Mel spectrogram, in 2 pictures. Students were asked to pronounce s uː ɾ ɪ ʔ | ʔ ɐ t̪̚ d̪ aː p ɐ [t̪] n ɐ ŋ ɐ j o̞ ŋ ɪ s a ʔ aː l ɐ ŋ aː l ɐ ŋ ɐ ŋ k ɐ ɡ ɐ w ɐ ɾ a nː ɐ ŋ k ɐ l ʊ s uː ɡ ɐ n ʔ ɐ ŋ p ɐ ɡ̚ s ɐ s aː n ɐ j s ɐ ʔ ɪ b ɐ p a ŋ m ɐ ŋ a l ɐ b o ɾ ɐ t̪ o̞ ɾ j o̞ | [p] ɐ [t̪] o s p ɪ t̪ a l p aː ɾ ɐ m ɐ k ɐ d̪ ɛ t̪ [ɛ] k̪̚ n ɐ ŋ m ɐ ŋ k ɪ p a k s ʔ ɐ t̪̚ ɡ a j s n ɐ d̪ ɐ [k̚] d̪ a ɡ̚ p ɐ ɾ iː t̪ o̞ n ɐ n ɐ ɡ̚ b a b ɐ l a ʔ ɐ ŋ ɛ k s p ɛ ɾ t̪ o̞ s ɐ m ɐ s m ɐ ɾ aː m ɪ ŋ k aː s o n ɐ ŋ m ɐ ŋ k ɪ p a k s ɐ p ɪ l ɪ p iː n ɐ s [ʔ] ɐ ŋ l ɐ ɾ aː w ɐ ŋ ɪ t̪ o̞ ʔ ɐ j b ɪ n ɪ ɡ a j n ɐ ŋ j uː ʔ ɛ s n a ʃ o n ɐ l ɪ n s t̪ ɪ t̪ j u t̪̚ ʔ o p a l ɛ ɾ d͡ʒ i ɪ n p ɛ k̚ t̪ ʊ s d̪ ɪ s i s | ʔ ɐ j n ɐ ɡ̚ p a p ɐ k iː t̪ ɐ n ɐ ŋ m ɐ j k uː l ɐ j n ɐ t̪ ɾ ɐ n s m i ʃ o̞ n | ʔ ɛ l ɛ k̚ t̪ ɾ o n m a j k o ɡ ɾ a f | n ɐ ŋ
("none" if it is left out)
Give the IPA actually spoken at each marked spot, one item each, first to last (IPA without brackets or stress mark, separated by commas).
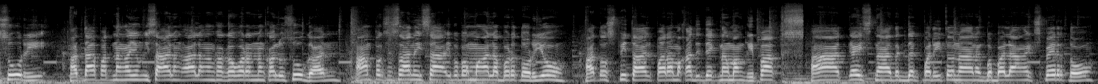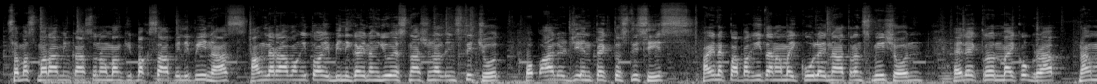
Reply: t̪, ʔ, t̪, ɛ, ɡ̚, ʔ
